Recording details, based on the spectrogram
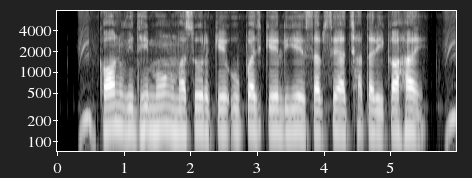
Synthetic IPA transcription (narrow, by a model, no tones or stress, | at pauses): kɔːnʋɪd̪ʱimʊ̃ŋɡməsuːɾkeʔupəd͡ʒkeliesɐbseɐtːʃʰat̪əɾiːkaɦɛe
